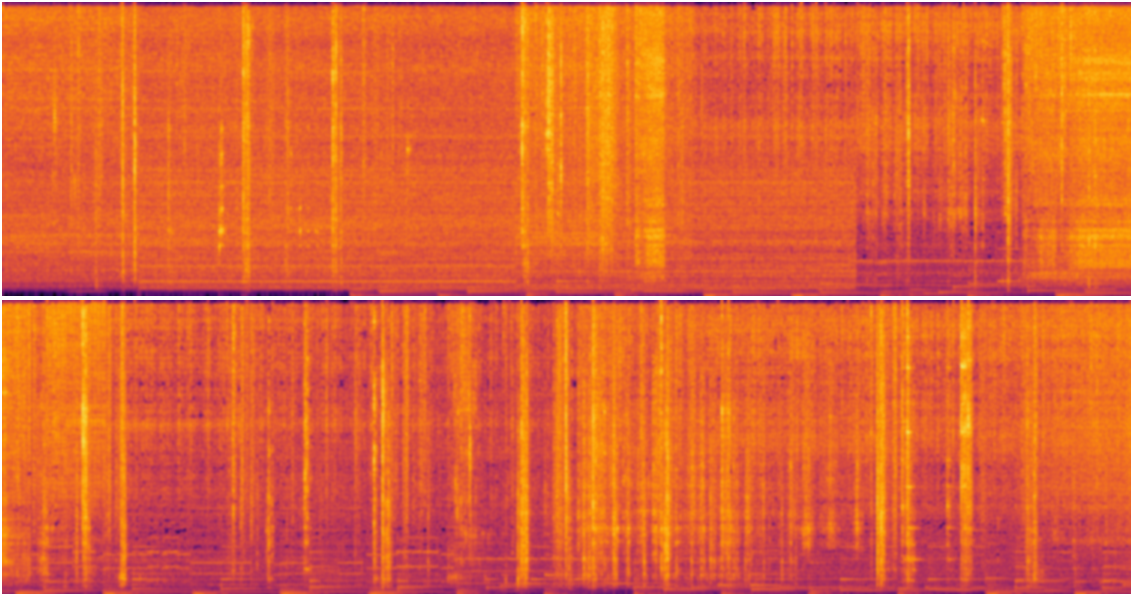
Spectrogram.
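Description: Food sizzling in oil in a square tamagoyaki pan, with sharp clicks and clinks of a utensil against the pan; the sizzle swells briefly about halfway through. Background music with a low melodic line comes in about four seconds in.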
